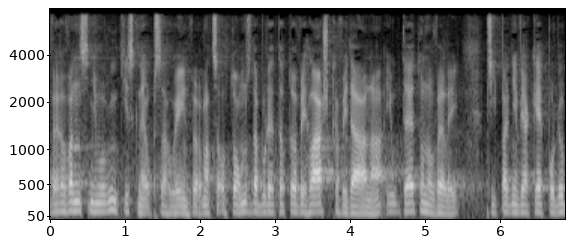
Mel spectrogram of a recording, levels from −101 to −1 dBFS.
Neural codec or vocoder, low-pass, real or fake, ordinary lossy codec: none; 7.2 kHz; real; MP3, 48 kbps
